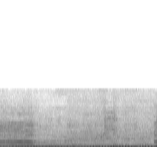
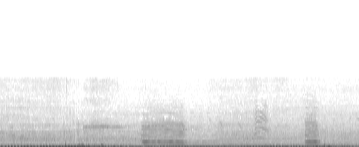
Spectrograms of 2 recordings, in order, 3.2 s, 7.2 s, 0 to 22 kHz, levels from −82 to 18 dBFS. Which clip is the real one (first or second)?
second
